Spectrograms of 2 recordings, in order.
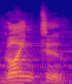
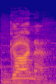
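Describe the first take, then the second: First: Both words are said fully and separately. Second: The words are blended into one reduced word. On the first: "there's an interesting thing uh, with going to" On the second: "you can say it like gonna"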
